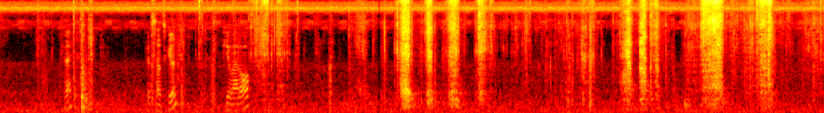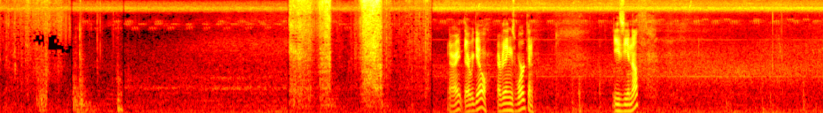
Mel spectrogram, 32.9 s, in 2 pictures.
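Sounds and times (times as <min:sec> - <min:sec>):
high drone of insects: 0:00.0 - 0:32.9
plastic film crinkling rips: 0:05.0 - 0:06.0, 0:07.0 - 0:17.9, 0:22.3 - 0:25.1.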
